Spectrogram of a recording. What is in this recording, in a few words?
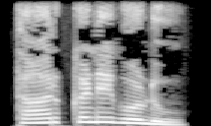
"ತ್ರಿಗುಣಕೂಟ", Kannada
